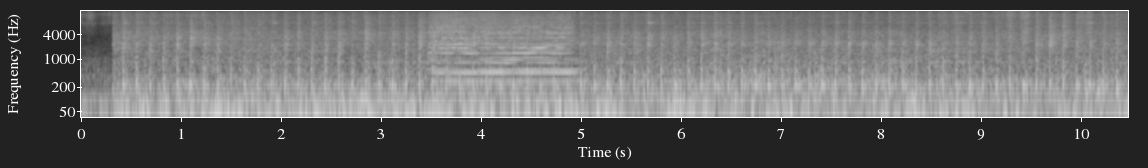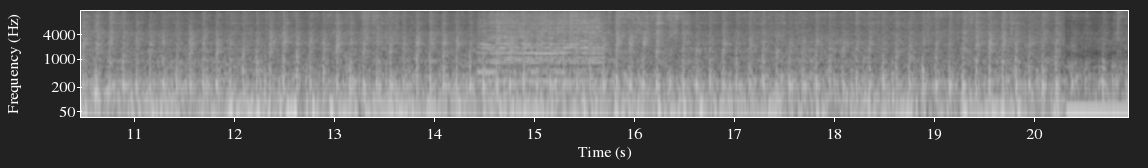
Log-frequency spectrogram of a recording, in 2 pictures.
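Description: Passenger train running on the rails with steady wheel and track noise. The locomotive horn sounds twice, each blast about a second and a half long: the first about four seconds in, the second about ten seconds later.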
